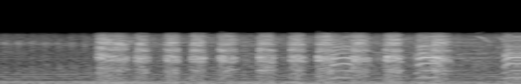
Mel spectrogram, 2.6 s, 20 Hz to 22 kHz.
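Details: Blacksmith lapwing at Gowrie dam waterhole, Djuma Game Reserve, Sabi Sand, South Africa, 06:45 on 03/02/21: a rapid series of about ten sharp, metallic hammer-on-anvil notes, roughly four per second, over faint hiss.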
